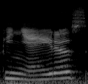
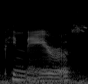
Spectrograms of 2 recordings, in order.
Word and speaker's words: Pineiros: say your last name Pinos is in Spanish but in English most people call it pineros pineros okay yeah I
